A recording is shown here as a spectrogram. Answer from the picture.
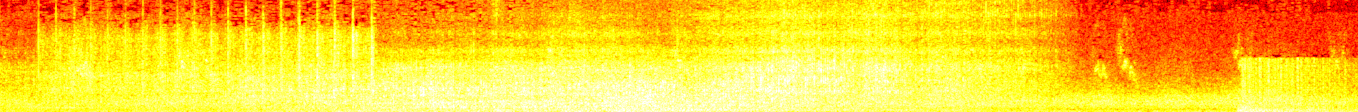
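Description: A rushing noise, like wind or a distant rumble, swells to a peak and slowly fades. A few faint ticks come early on, and a sudden louder burst of noise starts near the end.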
